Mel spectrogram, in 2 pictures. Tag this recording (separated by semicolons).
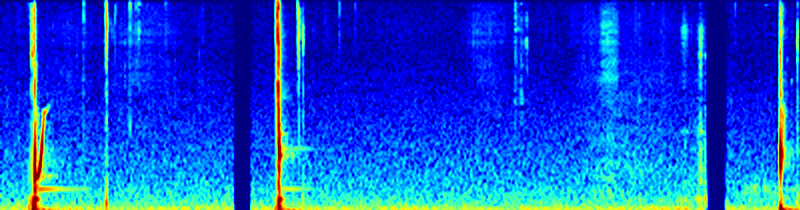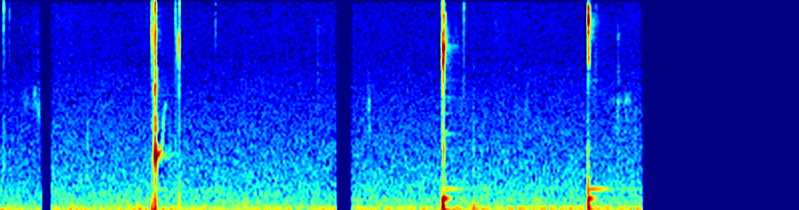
close-up; drop; drops; gota; water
